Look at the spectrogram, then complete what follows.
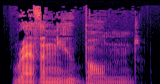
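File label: "revenue bond", British English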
